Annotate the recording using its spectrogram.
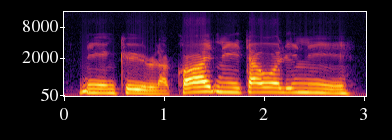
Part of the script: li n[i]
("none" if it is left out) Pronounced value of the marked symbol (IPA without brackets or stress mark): iː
